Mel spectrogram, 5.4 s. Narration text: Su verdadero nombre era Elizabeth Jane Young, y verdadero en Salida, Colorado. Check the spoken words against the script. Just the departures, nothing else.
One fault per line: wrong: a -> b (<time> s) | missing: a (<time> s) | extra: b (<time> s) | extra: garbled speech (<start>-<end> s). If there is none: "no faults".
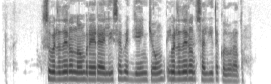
no faults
